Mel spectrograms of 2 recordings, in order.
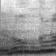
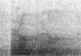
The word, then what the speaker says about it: রুগ্ন: দন্তের নকে বোঝায় আর রুগ্ন বানান যখন আমরা লিখবো তখন কিন্তু আমরা রয় হস্যু গয় হসন্ত মধ্য এইভাবে লিখবো রুগ্ন ঠিক আছে হসন্ত না দিলে রুগ উচ্চারণ হয়ে যাবে ভুল উচ্চারণ হবে তো এটা কিন্তু আমাদেরকে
